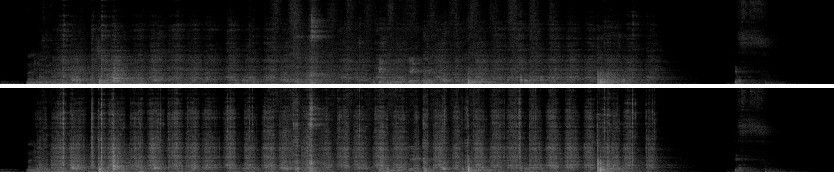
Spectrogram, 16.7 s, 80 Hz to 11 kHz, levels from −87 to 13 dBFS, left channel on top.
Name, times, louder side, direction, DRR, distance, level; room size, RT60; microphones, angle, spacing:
voice 1, 0.5-2.8 3.5-3.9 14.7-15.3, left 1 dB, 35° left, -5 dB, 1.1 m, -52 dB
Sawing, 0.7-13.2, right 7 dB, 75° right, 0.4 m, -42 dB
voice 2, 4.7-5.3 6.1-6.4 7.4-8.7 9.0-11.6 12.3-12.7 14.7-14.9, left 2 dB, 60° left, 1 dB, 0.6 m, -51 dB
sound 1, 5.0-11.5, equal, 20° left, 1.8 m, -55 dB
11.5 x 4.3 x 4.6 m, 2.3 s
head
